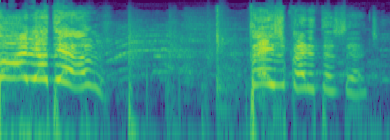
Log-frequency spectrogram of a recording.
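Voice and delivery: high startled gasp, laughing; startled waking. Acted. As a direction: jolt awake in mock panic, laughing.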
